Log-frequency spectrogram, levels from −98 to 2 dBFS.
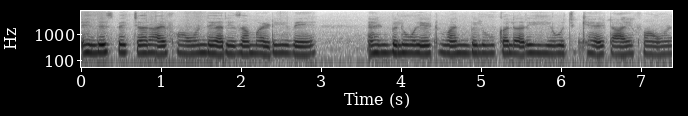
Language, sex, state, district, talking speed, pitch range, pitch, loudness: English, female, Punjab, Pathankot, 160 wpm, 185-200 Hz, 195 Hz, -16 LUFS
